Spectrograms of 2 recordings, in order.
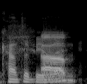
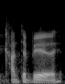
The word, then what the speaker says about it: Cantabile: I can never pronounce it right. Cantabile. Thank you, Cantabile.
